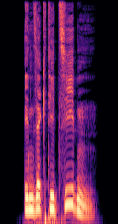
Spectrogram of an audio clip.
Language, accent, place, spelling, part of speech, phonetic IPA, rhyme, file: German, Germany, Berlin, Insektiziden, noun, [ɪnzɛktiˈt͡siːdn̩], -iːdn̩, De-Insektiziden.ogg
- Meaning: dative plural of Insektizid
